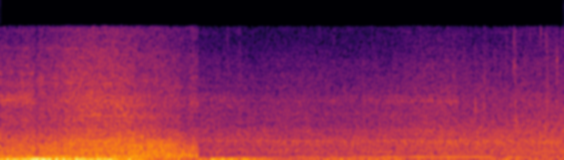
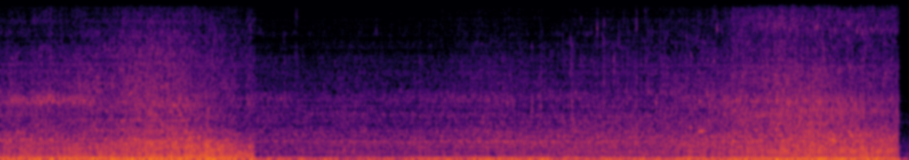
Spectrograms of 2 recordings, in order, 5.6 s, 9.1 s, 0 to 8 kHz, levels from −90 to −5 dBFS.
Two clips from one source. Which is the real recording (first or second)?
first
